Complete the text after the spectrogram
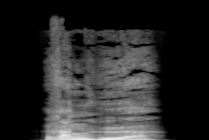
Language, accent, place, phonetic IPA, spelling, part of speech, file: German, Germany, Berlin, [ˈʁaŋˌhøːɐ], ranghöher, adjective, De-ranghöher.ogg
- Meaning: comparative degree of ranghoch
